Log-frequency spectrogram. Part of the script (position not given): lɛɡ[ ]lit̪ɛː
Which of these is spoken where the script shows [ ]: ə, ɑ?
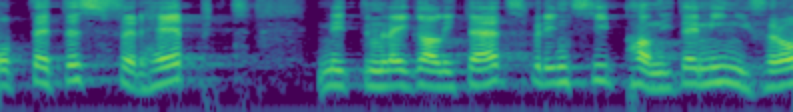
ɑ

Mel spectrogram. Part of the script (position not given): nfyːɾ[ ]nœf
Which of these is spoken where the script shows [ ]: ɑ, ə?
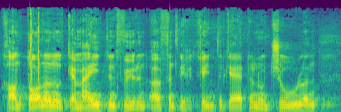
ə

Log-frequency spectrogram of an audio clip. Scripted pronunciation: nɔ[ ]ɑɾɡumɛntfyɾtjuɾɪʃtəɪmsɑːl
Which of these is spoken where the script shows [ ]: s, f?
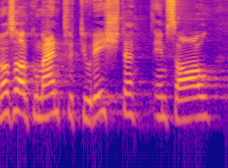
s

